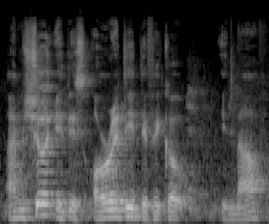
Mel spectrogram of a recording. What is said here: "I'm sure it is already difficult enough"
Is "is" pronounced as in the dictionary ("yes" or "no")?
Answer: no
